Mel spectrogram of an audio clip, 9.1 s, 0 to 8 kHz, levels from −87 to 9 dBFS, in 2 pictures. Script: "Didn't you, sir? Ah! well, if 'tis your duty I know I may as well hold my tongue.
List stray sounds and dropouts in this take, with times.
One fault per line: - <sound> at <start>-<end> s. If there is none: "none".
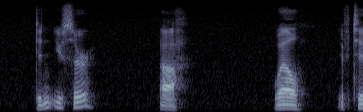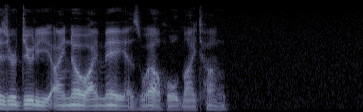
none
